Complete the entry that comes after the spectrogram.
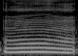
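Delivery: ordinary talk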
